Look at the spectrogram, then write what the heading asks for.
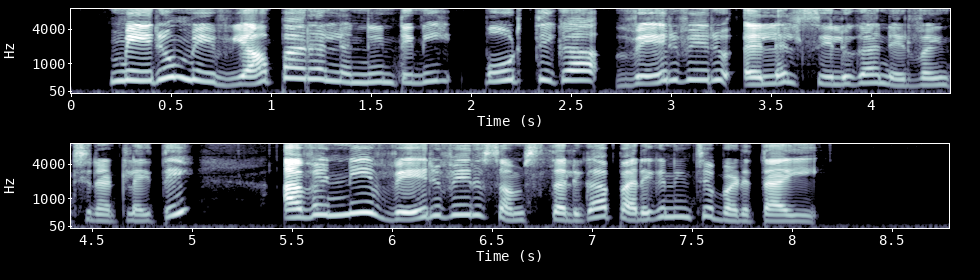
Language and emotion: Telugu, neutral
